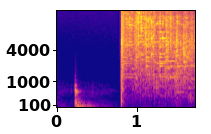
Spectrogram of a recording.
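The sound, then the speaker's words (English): A dull thump on a wall, made while feeling for a window hidden behind wallpaper, is followed a moment later by a loud crash of window glass shattering, with bright shards spilling and tinkling for over a second. No one speaks. “You want that I should go back to the store and get some glass?”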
